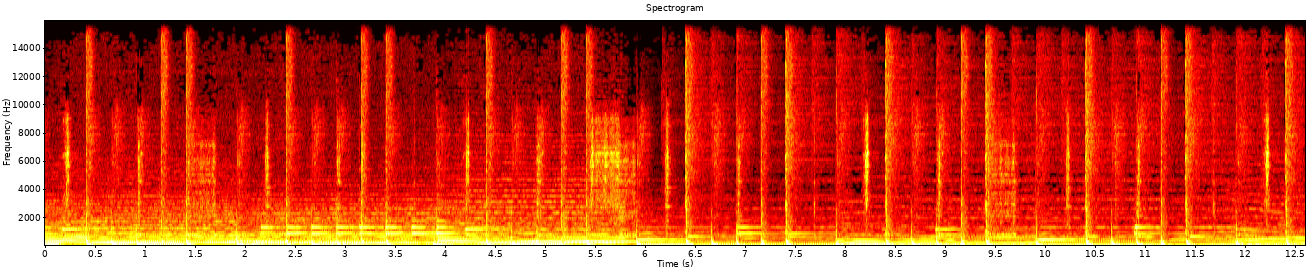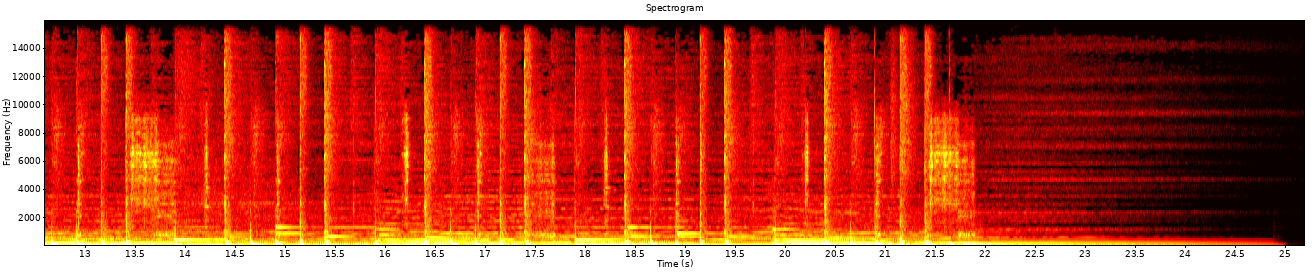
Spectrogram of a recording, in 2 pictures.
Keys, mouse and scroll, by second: 0.4 a, 1.5 x, 2.0 alt+z, 2.1 scroll down 2, 2.3-3.8 middle drag, 3.8 Tab, 4.0 scroll down 2, 4.1 KP_1, 4.5 shift+middle click, 5.2 ctrl+s, 5.5 click, 5.7 KP_3, 5.8-6.3 scroll up 6, 6.0 shift+middle click, 6.3 Tab, 7.1 s, 8.5 s, 9.9 KP_1, 10.2 s, 11.7 s, 13.9 KP_3, 14.5 r, 16.9 KP_1, 17.1 scroll up 3, 17.4 Tab, 17.7 click, 18.0 Tab, 18.3 s, 19.1 KP_3, 19.5 r, 20.7 KP_1, 21.1 Tab, 22.0-22.3 scroll up 1, 22.3 shift+middle click, 22.6 Tab, 23.0 click, 23.8 click.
